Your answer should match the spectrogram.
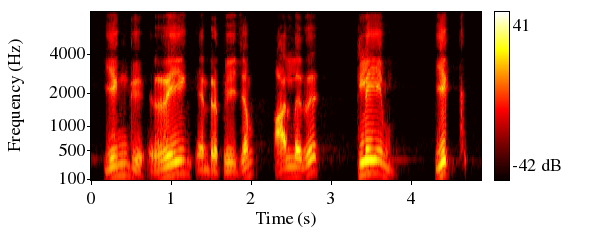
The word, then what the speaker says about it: கிளீம்: கூடவே என்ன பண்ணிக்கலாம் அப்படின்னா கிளீம்ங் என்ற பீஜத்தை அல்லது ரீங் என்ற பீஜத்தை ரி இங்கு ரிங் என்ற பீஜம் அல்லது கிளீம் இக் லி இம் கிளீம் கே எல் இ எம் கிளீம் என்ற பீஜத்தை உச்சரிக்க தெரிஞ்சது அப்படின்னா அந்த தோஷங்களில் இருந்தும் சாபங்களில் இருந்தும்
